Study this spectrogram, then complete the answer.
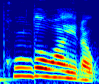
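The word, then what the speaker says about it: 彭德怀: 이 연합사령부의 총 책임자는 중국 측에서는 팽덕회, 중국 발음으로는 펑더화이라고 하는 사람이 맡았고 북한 측에서는 연안파의 김웅이라는 사람이 선임이 되었습니다.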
